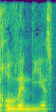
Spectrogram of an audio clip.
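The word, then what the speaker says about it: Rubén Dias: creo que se dice Rubén Díaz, porque la R en portugués se dice así.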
